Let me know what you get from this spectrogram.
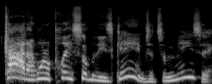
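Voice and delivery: high-pitched enthusiastic quote; gushing. Retold or imitated. Fan after watching the series documentary, gushing. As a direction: gush like a fan. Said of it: "you're just like".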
